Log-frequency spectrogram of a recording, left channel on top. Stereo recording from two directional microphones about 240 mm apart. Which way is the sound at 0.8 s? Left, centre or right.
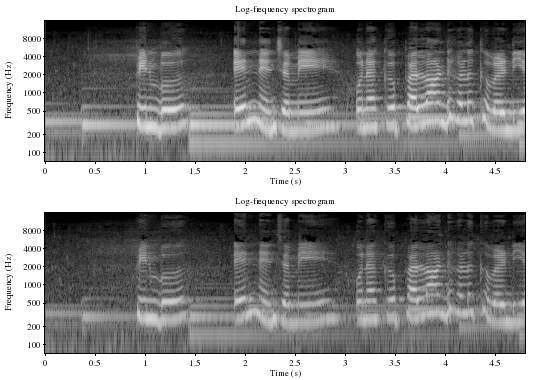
Left.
